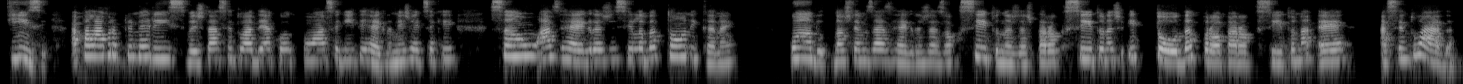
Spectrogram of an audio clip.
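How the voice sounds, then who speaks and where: A woman's voice: a little high, no echo. A Brazilian Portuguese teacher, a woman, going through exam answers and checking in with "tá?" and "né?". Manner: explanatory, tag questions tá and né. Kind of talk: exam correction lesson.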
